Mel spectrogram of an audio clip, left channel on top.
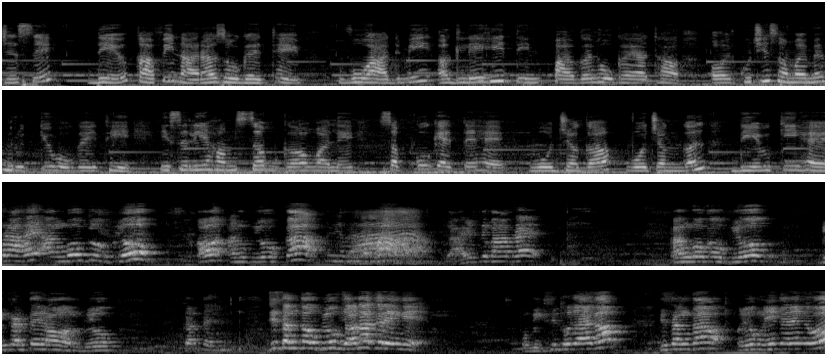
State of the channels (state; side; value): different; both; correlation 0.00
